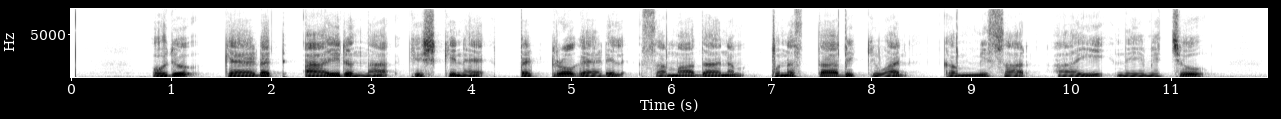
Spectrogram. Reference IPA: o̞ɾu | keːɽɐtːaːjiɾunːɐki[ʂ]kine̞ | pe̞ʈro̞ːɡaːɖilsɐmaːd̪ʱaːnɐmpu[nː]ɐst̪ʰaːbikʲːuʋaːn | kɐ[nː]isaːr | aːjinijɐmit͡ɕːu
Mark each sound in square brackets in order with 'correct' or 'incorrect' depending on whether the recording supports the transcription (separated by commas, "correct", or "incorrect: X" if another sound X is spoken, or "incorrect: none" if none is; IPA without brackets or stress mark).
correct, incorrect: n, incorrect: mː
